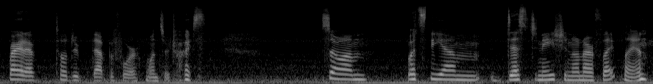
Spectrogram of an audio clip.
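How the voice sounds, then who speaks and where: A woman playing an excitable, playful young woman on a date, in a conversational, halting roleplay style with teasing, gushing delivery. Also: on the high side, slight background noise, lightly acted. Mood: nervous excitement. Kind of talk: ASMR roleplay acting, one side of a dialogue.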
